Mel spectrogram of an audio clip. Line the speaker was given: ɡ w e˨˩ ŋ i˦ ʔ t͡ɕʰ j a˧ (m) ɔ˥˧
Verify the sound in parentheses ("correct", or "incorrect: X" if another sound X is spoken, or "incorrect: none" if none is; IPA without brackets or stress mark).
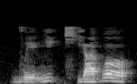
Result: incorrect: b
